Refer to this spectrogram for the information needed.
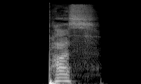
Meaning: singular imperative of passen
- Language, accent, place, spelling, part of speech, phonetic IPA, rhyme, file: German, Germany, Berlin, pass, verb, [pas], -as, De-pass.ogg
